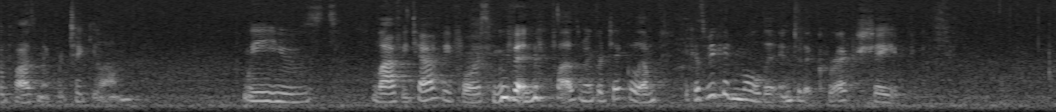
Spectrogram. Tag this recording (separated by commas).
Speech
